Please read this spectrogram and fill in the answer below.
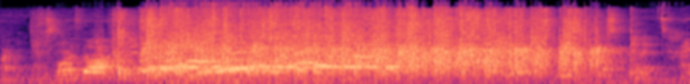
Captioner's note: cheers and applause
